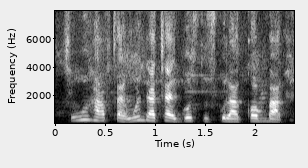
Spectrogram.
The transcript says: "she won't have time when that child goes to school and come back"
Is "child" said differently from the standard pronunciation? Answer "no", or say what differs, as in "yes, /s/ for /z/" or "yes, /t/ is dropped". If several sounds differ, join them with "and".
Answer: yes, /l/ is dropped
